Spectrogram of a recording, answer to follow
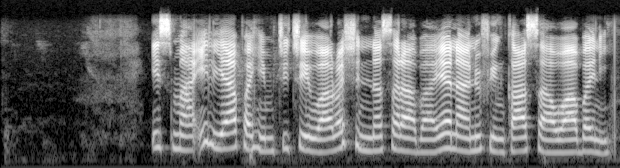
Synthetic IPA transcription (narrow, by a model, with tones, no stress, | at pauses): ʔɪ˨smaː˨ʔi˦˨ljaː˦ɸɐ˨hɪ˨mt͡ʃi˦t͡ʃeː˦˨waː˨ɽɐ˦ʃɪ˨nːɐ˦sɐ˦ɾaː˨baː˦jɐ˦naː˨nʊ˦ɸɪ˨ŋkaː˦saː˨waː˦bɐ˦neː˨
